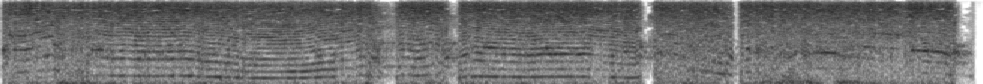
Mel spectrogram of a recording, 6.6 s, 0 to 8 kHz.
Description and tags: A woman screaming.
666moviescreams, female, pain, scream, woman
